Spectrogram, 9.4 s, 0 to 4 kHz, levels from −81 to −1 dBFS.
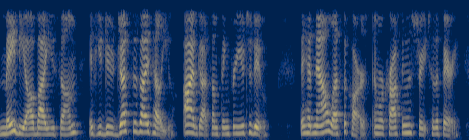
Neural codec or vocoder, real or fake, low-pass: none; real; 3.6 kHz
